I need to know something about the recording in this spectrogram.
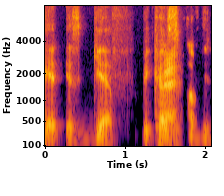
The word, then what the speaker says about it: GIF: you know like apparently the way it is supposed to be pronounced is Jif it was right but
